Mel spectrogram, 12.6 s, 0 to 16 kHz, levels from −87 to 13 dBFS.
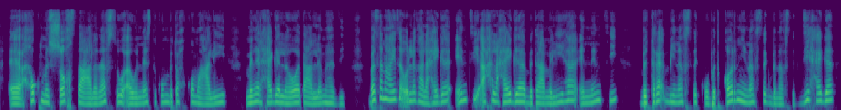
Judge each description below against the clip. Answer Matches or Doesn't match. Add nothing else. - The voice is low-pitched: Doesn't match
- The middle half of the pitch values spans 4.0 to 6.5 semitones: Matches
